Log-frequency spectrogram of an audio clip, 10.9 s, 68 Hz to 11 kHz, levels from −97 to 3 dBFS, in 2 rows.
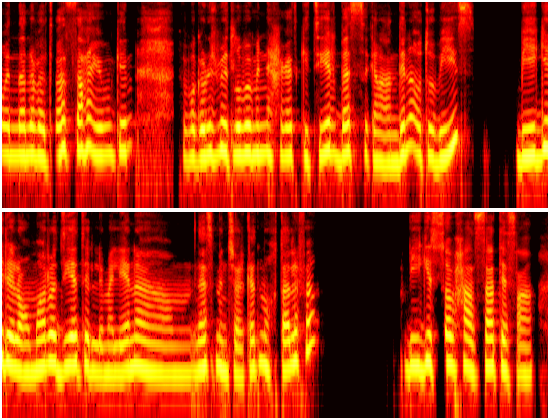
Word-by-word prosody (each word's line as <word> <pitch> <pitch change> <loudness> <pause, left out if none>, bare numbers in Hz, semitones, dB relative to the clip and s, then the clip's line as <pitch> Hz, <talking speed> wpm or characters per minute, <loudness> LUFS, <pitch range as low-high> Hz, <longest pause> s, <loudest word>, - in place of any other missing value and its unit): وإن 250 -1 -1
أنا 250 +1 +2
باتفسّح 270 +5 0
يمكن، 260 -1 -1 0.6
فما 235 +1 -3
كانوش 240 +2 +3
بيطلبوا 260 -1 +3
منّي 255 0 0
حاجات 245 0 -3
كتير، 250 +3 -1
بس 260 +2 -2
كان 220 -3 -4
عندنا 215 +9 0
أوتوبيس 245 - -1 0.4
بييجي 245 +5 +3
للعمارة 240 0 +4
ديّة 255 +2 +3
اللي 215 -4 -1
مليانة 210 0 -1
م 200 0 -6
ناس 235 +2 -1
من 230 - +1
شركات 210 +5 -3
مختلفة، 255 - 0 0.9
بييجي 245 +2 +1
الصبح 265 -1 +1
على 235 - +3
الساعة 240 +4 +1
09:00 205 -4 -3
245 Hz, 160 wpm, -23 LUFS, 225-260 Hz, 0.9 s, للعمارة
